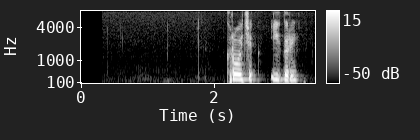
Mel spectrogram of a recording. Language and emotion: Russian, neutral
